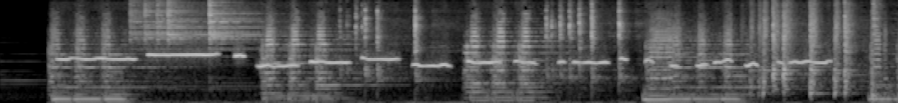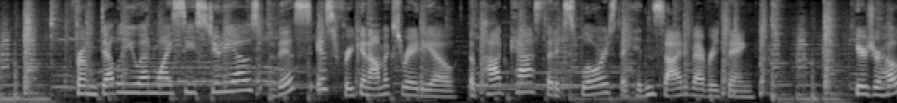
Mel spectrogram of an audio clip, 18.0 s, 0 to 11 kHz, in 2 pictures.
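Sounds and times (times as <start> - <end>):
person whistling a bright melodic tune: 0.5 - 8.5
steady musical backing with bass and percussion: 0.6 - 4.0, 4.6 - 10.2, 11.0 - 17.6
speech: 9.8 - 16.6, 17.5 - 17.9.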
